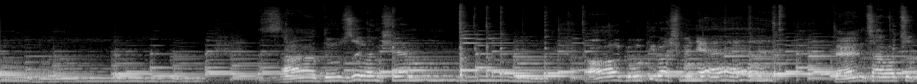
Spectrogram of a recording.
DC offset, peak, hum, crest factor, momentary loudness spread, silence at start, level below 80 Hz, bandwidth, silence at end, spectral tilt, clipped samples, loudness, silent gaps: under 0.1%; 0 dBFS; none; 14 dB; 8 LU; 0 s; -58 dBFS; 15.5 kHz; 0 s; -7 dB/octave; under 0.1%; -14 LUFS; none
